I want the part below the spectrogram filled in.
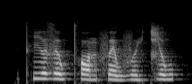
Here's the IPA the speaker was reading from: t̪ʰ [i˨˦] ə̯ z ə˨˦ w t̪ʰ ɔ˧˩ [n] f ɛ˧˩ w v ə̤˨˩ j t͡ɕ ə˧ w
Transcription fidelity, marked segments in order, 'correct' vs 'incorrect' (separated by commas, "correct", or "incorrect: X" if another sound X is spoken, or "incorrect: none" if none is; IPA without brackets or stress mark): incorrect: i˧, correct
